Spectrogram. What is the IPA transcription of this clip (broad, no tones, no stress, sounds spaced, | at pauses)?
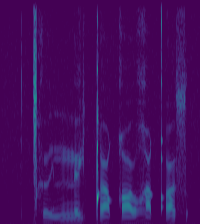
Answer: ǀʰ ɘ i̯ nː e j ǃ ɐ u̯ q ɔ u̯ ʁ ɛ qʼ u s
